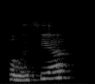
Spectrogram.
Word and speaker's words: Polyphia: So 10 for me was Polyphia.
